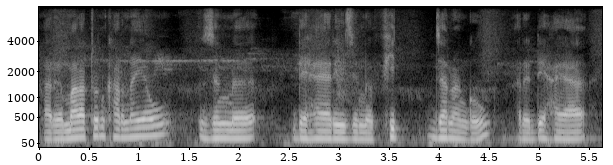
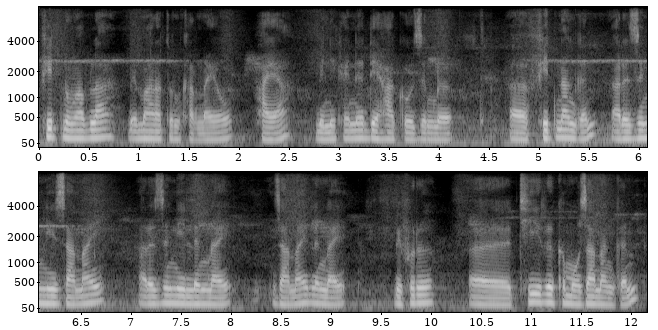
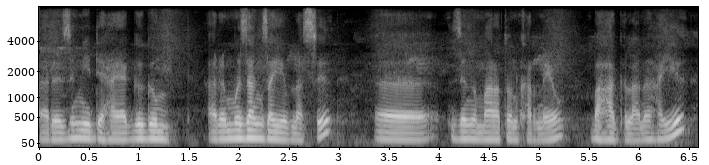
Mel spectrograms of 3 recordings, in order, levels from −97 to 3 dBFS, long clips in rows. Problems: low volume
